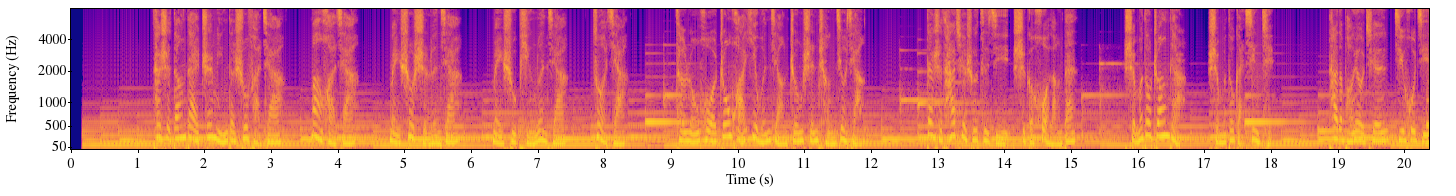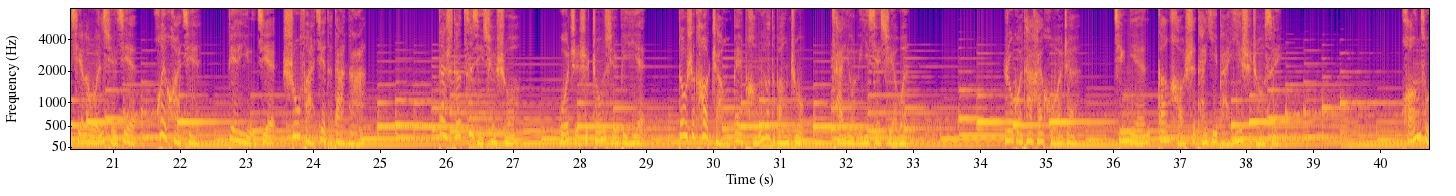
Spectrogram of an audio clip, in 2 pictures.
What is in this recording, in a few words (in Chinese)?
女-纪录片人物; 中山日报黄苗子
